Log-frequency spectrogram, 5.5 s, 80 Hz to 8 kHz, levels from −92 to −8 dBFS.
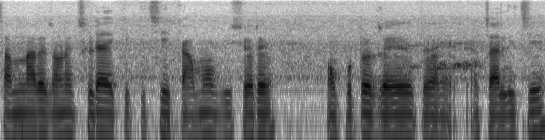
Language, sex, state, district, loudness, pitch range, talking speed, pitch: Odia, male, Odisha, Malkangiri, -19 LUFS, 95-100 Hz, 120 wpm, 95 Hz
